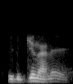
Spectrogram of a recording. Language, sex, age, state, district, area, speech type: Malayalam, male, 18-30, Kerala, Idukki, rural, conversation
